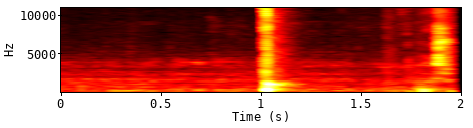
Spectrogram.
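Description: A single short, sharp hit about a second in, over faint voices.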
